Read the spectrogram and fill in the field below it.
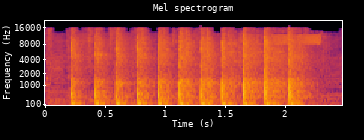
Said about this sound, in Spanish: Y de repente oigo que tocan la puerta.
